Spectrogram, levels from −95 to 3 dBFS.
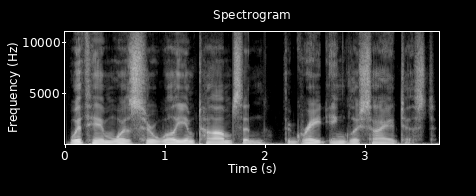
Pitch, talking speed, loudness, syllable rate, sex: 105 Hz, 160 wpm, -20 LUFS, 4.0 syllables/s, male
